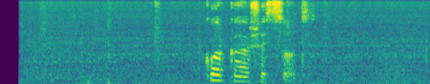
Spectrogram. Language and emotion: Russian, neutral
